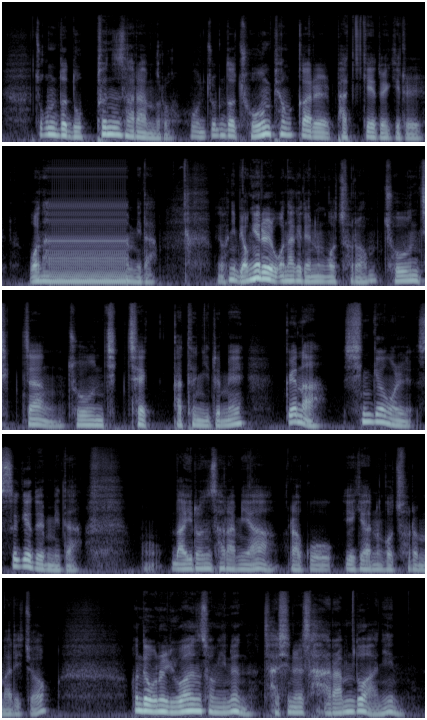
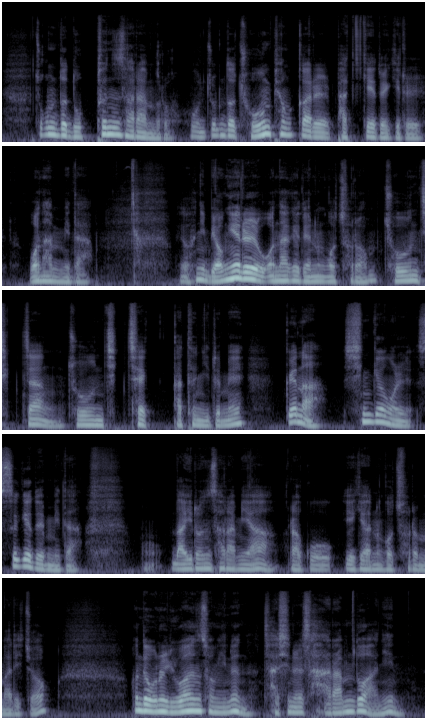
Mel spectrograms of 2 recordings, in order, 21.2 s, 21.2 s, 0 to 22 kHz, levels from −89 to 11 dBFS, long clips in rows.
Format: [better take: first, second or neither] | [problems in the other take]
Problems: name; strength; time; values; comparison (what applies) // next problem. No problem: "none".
second | audio freezing; at 4.5 s for 1 s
